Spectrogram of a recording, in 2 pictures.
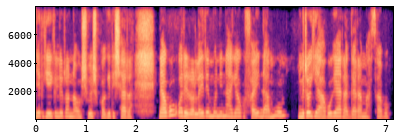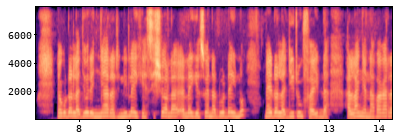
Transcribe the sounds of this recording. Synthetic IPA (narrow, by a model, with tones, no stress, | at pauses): ɛ˦ɾike˨˦kɪ˦le˦ɾɔ˦na˨o˨ʃo˦ʃkɔ˨ɣe˦ɾi˨ʃa˦ɾanɛɣoː˦ɾe˨ɾɔ˨la˦i˦ɾe˦mo˦ni˦na˨ke˦a˦ko˨fa˨i˦damo˦m | me˨to˦ɣja˨ɣo˦ɣe˦a˦ɾa˨ɡa˨ɾa˦ma˨sa˦βɔnɛɣu˦dɔ˦la˨d͡ʒɔ˦ɾe˨ɲɲa˦ɾa˨ɾi˨ni˦la˦ikɛ˨si˨ʃɔ̰˦˨la˦i˦ɣɛ˨swɛ˦na˨dwɔ˦da˦inɔ˦na˦i˦dɔ˦la˨d͡ʒi˦tu˦ɱfa˨i˦daː˨la˦ŋɛ˨na˨βa˦ɣa˦ɾa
